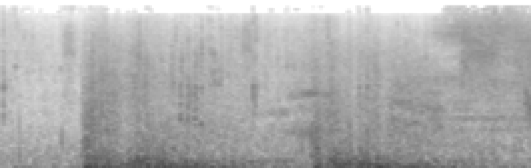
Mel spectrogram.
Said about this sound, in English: Stay back! I'll burn you! There we go. That initial burst of fire does the most damage. I shouldn't just hold it. I should just burst them.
